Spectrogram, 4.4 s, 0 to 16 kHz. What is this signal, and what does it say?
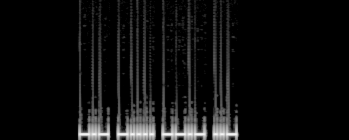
Morse code, heard as a keyed tone, about 30 wpm, 700 Hz. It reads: K6QU
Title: Easy Call Signs Repeated 2x - 30wpm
